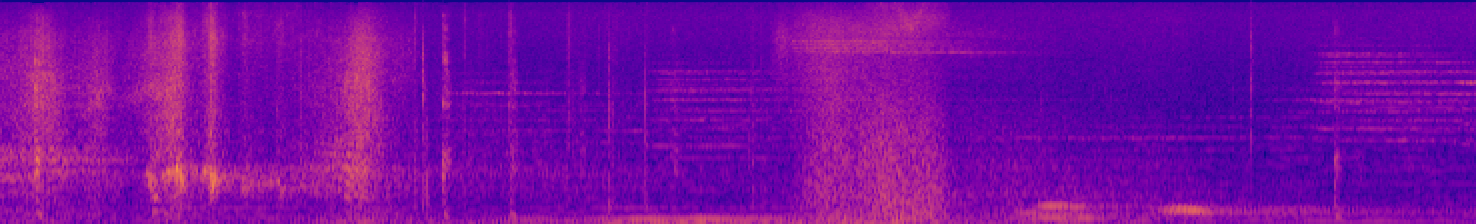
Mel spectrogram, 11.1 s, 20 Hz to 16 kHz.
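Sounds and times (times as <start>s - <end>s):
swooshing sound effects: 0.7s - 3.2s.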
